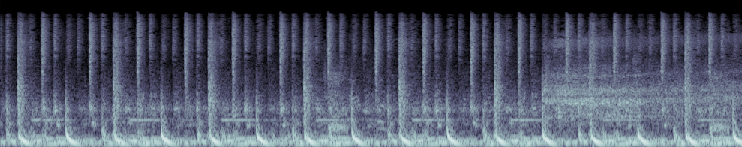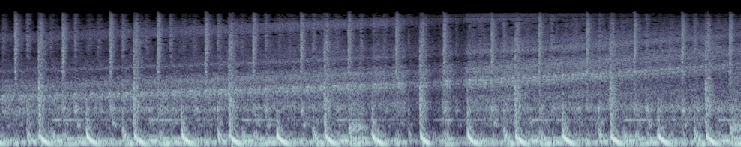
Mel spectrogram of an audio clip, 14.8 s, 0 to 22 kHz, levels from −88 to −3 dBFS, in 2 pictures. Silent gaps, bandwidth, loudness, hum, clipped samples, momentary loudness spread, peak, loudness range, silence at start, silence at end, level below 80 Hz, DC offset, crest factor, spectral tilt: none; 16.5 kHz; -22 LUFS; none; under 0.1%; 2 LU; -8 dBFS; 1 LU; 0 s; 0 s; -30 dBFS; under 0.1%; 12 dB; -4.5 dB/octave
